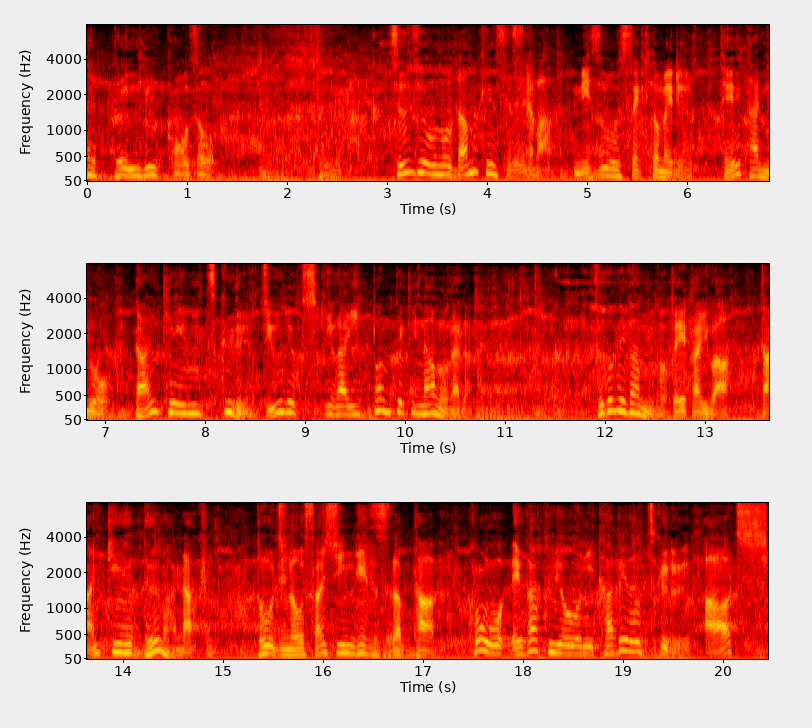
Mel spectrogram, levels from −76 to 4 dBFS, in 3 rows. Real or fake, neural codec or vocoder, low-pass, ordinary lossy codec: fake; codec, 16 kHz, 2 kbps, FunCodec, trained on LibriTTS, 25 frames a second; none; none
